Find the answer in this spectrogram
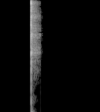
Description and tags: Different Click sounds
